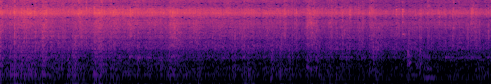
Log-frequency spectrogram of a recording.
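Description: Ginger, garlic and Schezwan sauce sizzling in hot oil in a nonstick frying pan, stirred with a silicone spatula: a steady hiss with a few soft scrapes, slowly getting quieter.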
